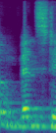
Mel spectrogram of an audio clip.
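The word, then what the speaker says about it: Wednesday: blue it वाज अ वेनसडे morning वेनसडे का D silent है वी ऑल गट अप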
